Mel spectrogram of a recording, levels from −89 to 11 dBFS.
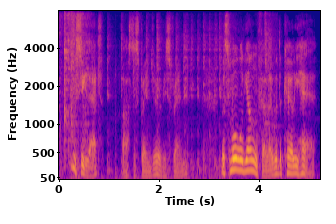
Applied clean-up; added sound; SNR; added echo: none; Dishes, pots, and pans; 18 dB; none.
